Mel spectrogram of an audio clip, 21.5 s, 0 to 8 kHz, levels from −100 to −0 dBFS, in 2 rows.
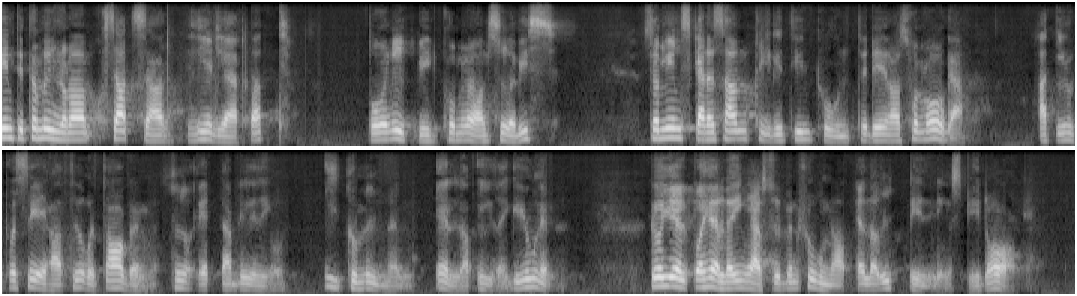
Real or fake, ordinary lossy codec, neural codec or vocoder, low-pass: fake; Opus, 64 kbps; codec, 16 kHz, 1 kbps, FreqCodec, larger model; 7.2 kHz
